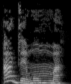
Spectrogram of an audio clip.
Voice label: fine, igbo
